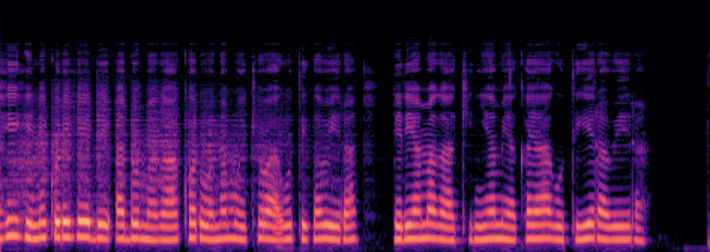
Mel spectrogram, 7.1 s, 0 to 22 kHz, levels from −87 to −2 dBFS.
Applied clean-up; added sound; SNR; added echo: neural mask model RNNoise.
